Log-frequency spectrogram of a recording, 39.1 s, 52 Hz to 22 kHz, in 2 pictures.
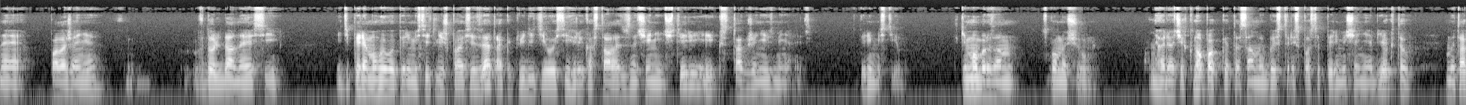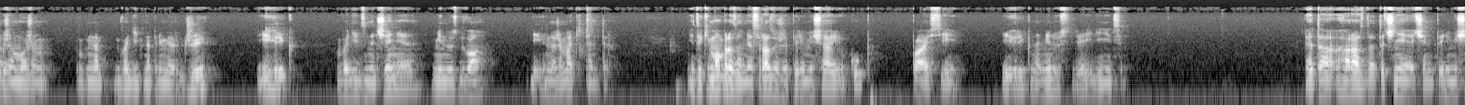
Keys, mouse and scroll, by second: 22.1 g, 35.2-36.9 middle drag, 36.9-38.6 drag, 38.9-39.0 drag.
